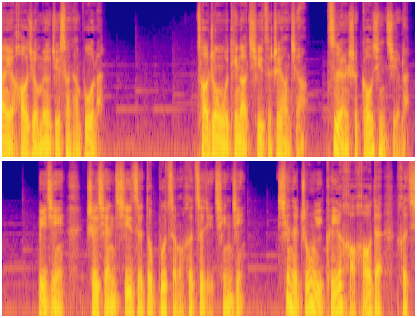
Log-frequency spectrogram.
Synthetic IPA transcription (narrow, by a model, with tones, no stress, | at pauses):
t̪a˥˩ŋjɛ˨˩xɑ˧˥ʊt͡ɕjʊme˧˥ɪjt͡ɕsɑ˥˧nt̪ʰa˧˥npu˥˩lə˩ | t͡sʰɑ˥ʊʈ͡ʂʊ˥ŋu˨˩t̪ʰi˥ŋt̪ɑ˥˩ʊt͡ɕʰi˥d͡zɹ̩˩ʈ͡ʂɤ˥˧jɑ˥˩ŋt͡ɕjɑ̰˨˩˦ŋ | t͡sɹ̩˥˩ɻa˧˥nʂɻ̩˥˩kɑ˥ʊɕi˥˩ŋt͡ɕḭ˨˩lə˦ | pi˥˧t͡ɕi˥˩ŋʈ͡ʂɻ̩˥t͡ɕʰjɛ˧˥nt͡ɕʰi˥d͡zɹ̩˨˩t̪o˥ʊpu˥˩t͡sə˨˩nmʔə̰˦xɤ˧˥t͡sɹ̩˥˩t͡ɕḭ˨˩t͡ɕʰi˥ŋt͡ɕḭ˥˩ŋ | ɕjɛ˥˧nt͡sa˥˩ɪʈ͡ʂʊ˥ŋy˧˩kʰɤ˧˥i˧˥xɑ˨˩ʊxɑ˧˥ʊd̪ə˨xɤ˧˥t͡ɕ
